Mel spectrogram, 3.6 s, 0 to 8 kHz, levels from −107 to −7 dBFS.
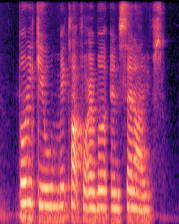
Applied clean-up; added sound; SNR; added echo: neural mask model RNNoise.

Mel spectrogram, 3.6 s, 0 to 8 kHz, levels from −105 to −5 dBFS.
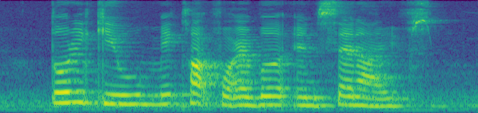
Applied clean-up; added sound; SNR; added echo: none; none; none; none.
